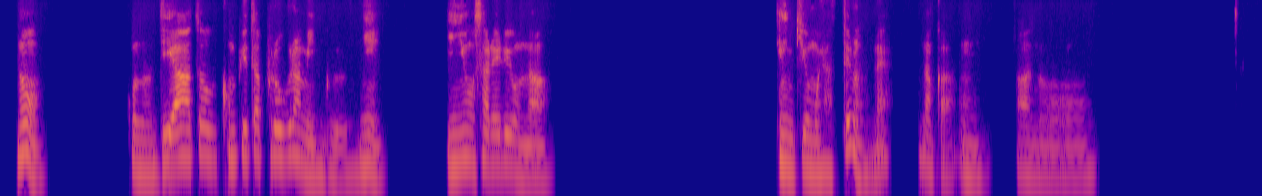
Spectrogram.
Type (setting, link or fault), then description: link, video call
